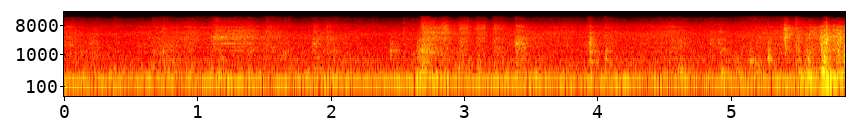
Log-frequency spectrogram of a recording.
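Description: Steady low machine hum, with a few scattered knocks and one louder clatter near the end.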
